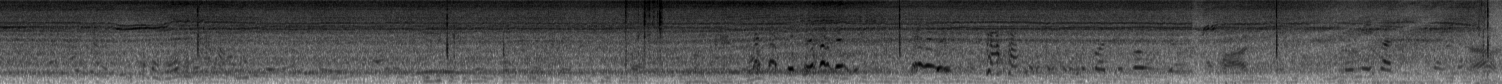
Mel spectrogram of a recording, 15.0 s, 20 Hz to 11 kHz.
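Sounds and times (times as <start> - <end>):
drone propeller hiss: 0.0 - 15.0
motor whine: 0.0 - 15.0.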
